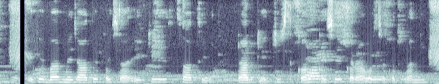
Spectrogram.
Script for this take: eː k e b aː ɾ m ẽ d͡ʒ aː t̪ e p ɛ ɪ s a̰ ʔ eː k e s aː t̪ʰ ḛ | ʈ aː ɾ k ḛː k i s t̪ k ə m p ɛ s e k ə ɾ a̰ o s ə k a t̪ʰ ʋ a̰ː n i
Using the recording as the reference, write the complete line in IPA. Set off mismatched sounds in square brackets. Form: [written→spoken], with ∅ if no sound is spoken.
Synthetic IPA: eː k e b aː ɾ m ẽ d͡ʒ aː [t̪→d̪] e p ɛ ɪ s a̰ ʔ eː k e s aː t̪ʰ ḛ | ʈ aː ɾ k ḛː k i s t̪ k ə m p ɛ s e k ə ɾ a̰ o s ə k [a→ə] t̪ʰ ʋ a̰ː n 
